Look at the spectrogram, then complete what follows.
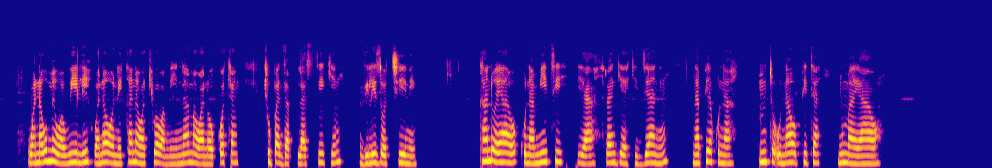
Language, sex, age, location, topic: Swahili, female, 18-24, Nairobi, government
